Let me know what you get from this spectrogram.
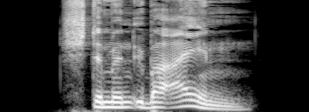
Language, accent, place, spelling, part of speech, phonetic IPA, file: German, Germany, Berlin, stimmen überein, verb, [ˌʃtɪmən yːbɐˈʔaɪ̯n], De-stimmen überein.ogg
- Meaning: inflection of übereinstimmen: 1. first/third-person plural present 2. first/third-person plural subjunctive I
